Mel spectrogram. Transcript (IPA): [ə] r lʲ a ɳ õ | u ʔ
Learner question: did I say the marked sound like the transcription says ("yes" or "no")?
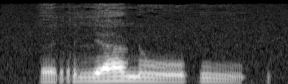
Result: yes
